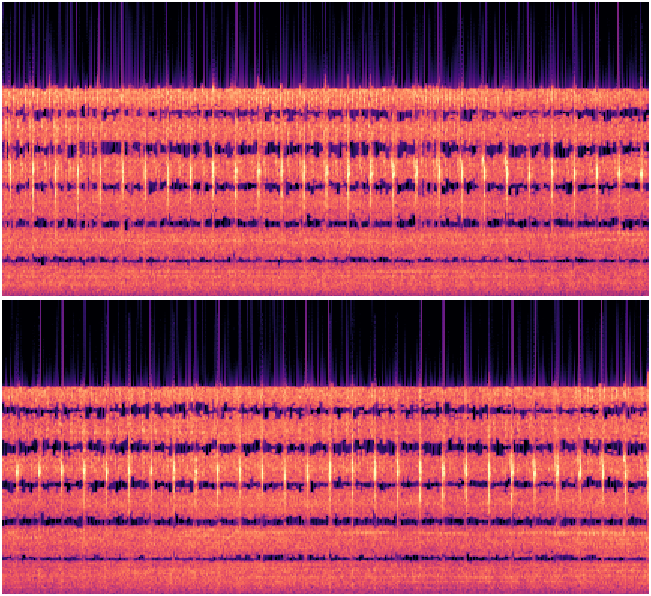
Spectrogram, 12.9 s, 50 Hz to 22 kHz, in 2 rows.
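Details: 2008 Ford Shelby GT500 at idle: sharp, light ticks about two per second riding steadily over a smooth idle, a clear top-end tick, source not yet pinned down.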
